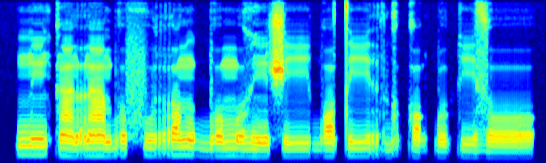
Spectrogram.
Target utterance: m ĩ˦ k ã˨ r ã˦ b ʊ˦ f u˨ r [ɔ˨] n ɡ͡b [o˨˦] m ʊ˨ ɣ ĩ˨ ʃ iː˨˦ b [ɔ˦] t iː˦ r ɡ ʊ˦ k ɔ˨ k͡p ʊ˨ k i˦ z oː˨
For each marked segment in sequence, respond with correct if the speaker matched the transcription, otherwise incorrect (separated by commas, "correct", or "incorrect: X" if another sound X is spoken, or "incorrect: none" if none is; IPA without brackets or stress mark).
incorrect: ɔ˦, correct, correct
